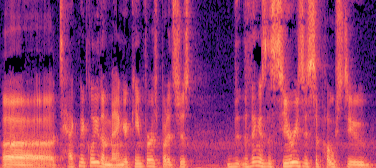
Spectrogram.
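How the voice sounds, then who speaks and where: A tired man co-hosting a casual podcast chat, yawning between thoughts. His voice is gravelly with a mid pitch, and he rambles, trails off and restarts sentences while speculating aloud. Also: animated, moderate pace, a little hiss or hum. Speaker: podcast co-host.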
